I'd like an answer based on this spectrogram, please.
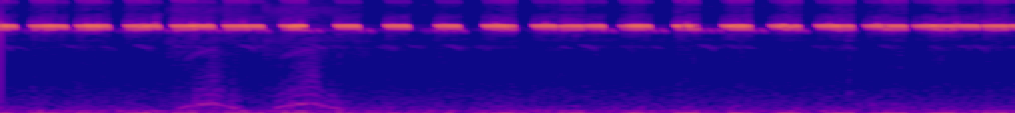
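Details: Crickets chirping outdoors at night with quick, shrill pulsed bursts repeating steadily; two faint low swooping sounds appear briefly near the start.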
